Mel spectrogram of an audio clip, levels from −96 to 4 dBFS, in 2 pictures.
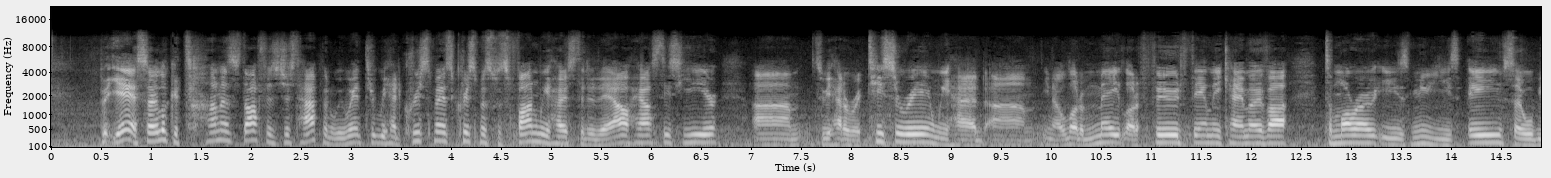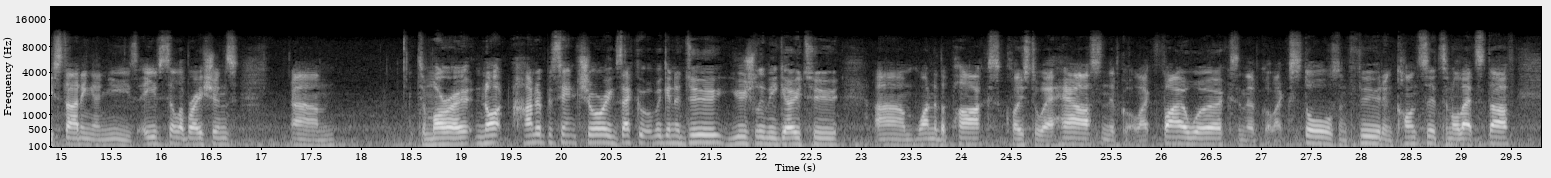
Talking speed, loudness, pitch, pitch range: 215 wpm, -20 LUFS, 145 Hz, 130-170 Hz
